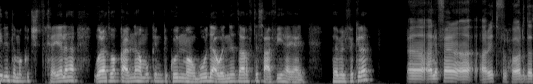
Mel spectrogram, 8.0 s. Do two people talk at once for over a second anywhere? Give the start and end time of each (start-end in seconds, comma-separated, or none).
none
